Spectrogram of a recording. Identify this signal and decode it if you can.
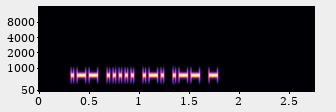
Morse code, heard as a keyed tone, about 40 wpm, 700 Hz. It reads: W5RWT
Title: USA Call Signs - 5 Characters - 6x Character Spacing - 40wpm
